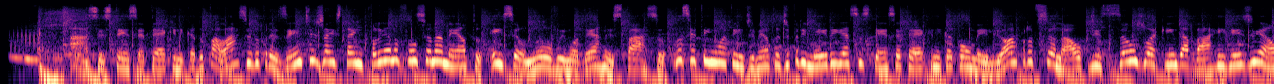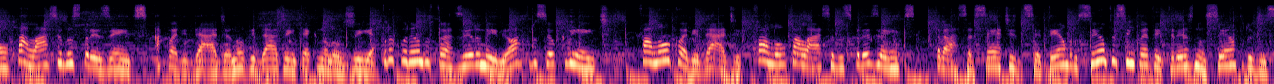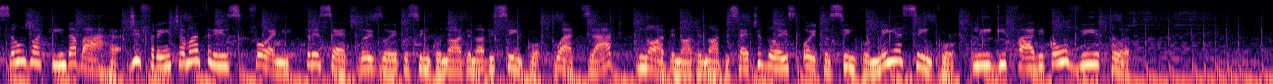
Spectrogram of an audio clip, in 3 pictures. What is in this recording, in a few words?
portuguese promos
